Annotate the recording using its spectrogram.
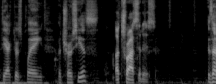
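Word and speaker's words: Atrocitus: Atrocidus. Is that how it's pronounced?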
